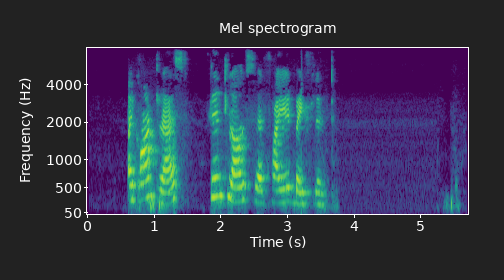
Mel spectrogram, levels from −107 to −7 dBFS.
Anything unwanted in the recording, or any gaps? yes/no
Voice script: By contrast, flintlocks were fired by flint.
no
